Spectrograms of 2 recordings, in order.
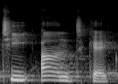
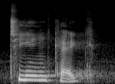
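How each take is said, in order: First: The word 'and' is pronounced in full. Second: The word 'and' is reduced and linked. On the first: The speaker calls it wrong. "We don't say tea and cake" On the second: The speaker calls it right. "we say tea and cake"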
